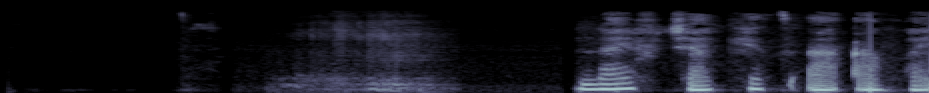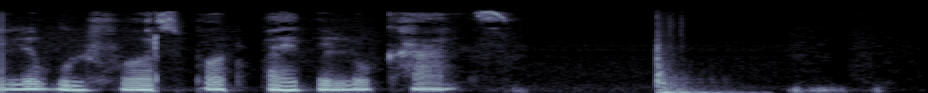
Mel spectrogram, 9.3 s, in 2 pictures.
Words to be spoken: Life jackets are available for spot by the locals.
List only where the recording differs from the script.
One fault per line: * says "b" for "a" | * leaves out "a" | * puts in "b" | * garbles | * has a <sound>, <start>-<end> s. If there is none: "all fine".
* has a squeak, 1.3-2.3 s
* has a thud, 7.9-8.5 s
